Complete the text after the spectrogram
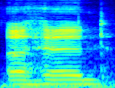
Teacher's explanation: You can hear the breathy voice of the H there. And so you can see that in the spectrum. · this vowel is a lot longer than it normally is, but I'm doing that because that helps make the H in the middle of this voiced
